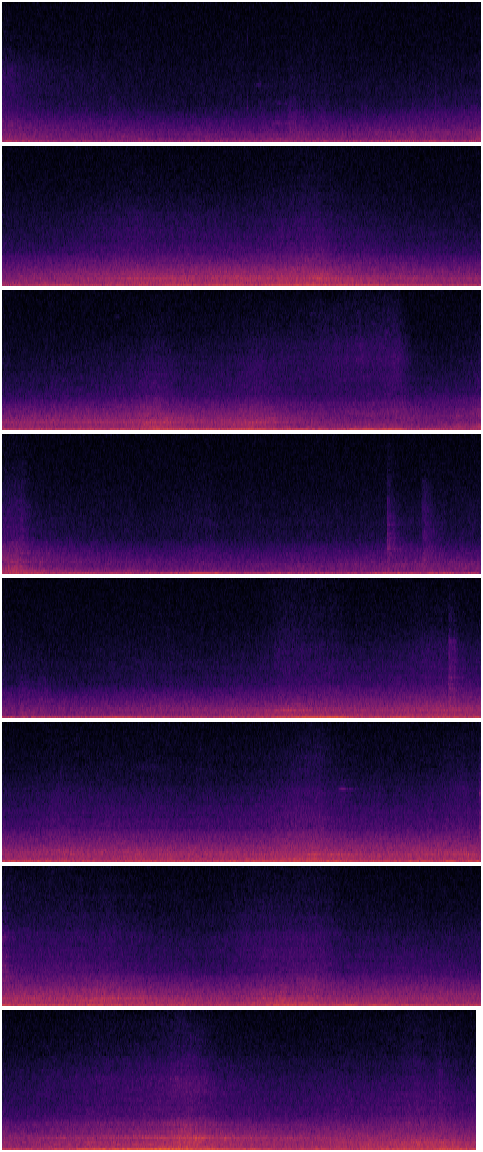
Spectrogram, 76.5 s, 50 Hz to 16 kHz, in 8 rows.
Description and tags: around the yellow Ferrari pt. 1
there supposed to be a yellow Ferrari always parked somewhere near the corner Moltkestr./Roonstr. right here in Cologne. my plan was to look for it once a week and record the ambience. i only made it once, recorded with peak and my iBook's built-microphone. i never met the car's owner and i don't know where it's gone now, since i have not seen that car since then..
car, cologne, field-recording, gunk, street, traffic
